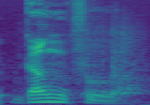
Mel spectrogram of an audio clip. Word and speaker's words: gung fu: It's some guys that do gung fu, because they say it properly.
